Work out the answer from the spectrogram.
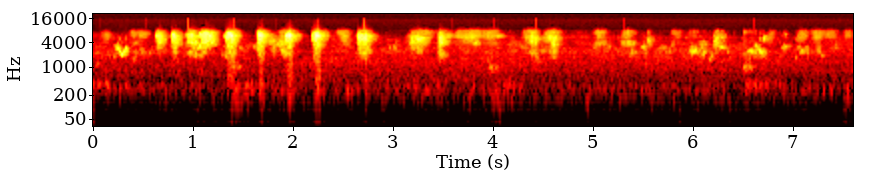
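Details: Young lutino parakeet, a pet born in October 2015: rapid series of sharp, high chirps, about three per second, loud at first then softening, over a faint low hum.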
